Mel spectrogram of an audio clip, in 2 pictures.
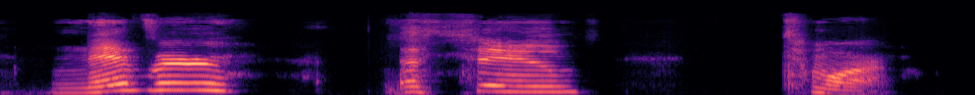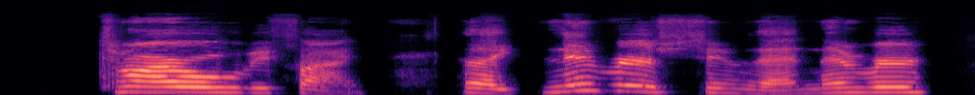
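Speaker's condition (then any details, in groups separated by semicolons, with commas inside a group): Traumatic brain injury; ongoing therapy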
